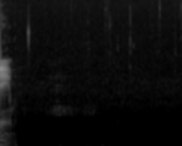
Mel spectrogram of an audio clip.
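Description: A spoken word ends, followed by a pause of faint background hiss with a few faint clicks.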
